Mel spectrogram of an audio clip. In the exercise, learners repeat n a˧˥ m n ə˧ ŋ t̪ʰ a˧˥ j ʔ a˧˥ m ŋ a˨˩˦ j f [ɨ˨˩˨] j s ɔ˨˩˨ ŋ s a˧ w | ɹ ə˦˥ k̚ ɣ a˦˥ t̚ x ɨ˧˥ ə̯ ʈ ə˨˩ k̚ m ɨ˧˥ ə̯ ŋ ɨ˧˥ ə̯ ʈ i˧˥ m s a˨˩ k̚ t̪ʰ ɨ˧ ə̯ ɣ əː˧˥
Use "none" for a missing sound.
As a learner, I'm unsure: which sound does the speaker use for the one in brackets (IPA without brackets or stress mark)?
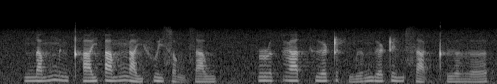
ɨ˧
